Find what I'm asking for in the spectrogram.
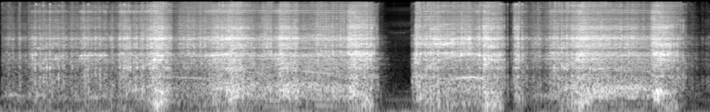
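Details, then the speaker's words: Arrma Kraton EXB RC truck during bashing on steep rutted hill: rapid sharp clicking and ticking under motor whine, varying with throttle, seemingly from the rear differential; later loses rear drive. "the thing's already clicking like crazy and it sounds like it's coming from the rear diff"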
